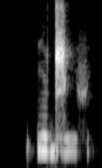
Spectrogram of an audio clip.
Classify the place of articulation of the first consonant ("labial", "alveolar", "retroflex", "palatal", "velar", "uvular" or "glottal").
glottal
